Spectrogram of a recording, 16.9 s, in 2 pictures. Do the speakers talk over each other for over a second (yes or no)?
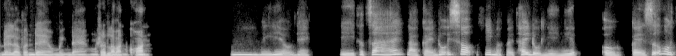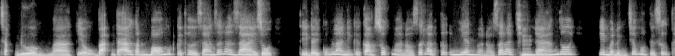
no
